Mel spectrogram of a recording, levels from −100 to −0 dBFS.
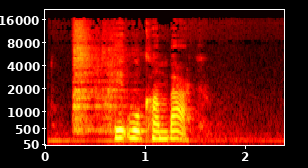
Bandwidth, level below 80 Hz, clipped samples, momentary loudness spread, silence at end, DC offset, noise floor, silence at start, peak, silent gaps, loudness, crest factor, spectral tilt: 16.5 kHz; -72 dBFS; under 0.1%; 10 LU; 0.95 s; under 0.1%; -59 dBFS; 0.25 s; -8 dBFS; none; -23 LUFS; 18 dB; -4 dB/octave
